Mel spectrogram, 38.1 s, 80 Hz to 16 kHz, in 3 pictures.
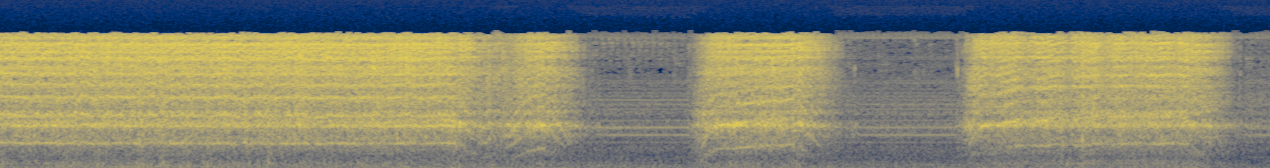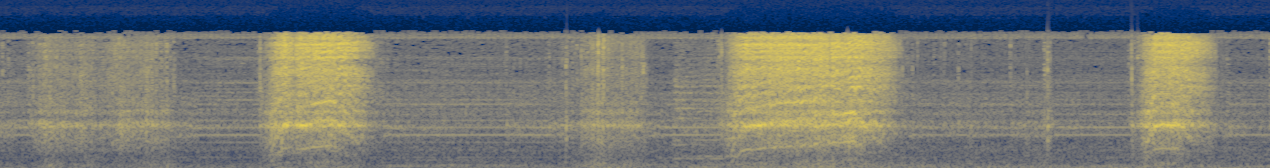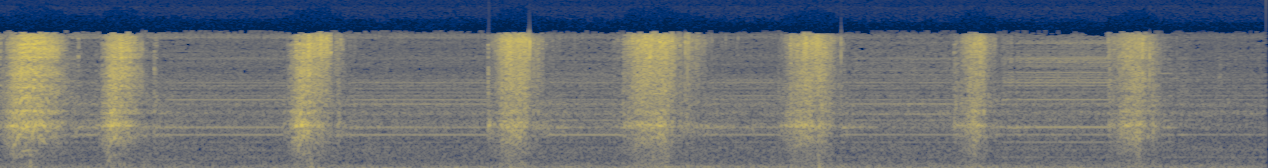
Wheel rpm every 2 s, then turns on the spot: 160, 160, 110, 50, 40, 120, 50, 30, 40, 10, 100, 10, 30, 10, 0, 10, 10, 0, 0.
12-14 20-24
